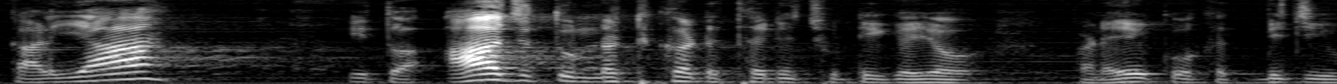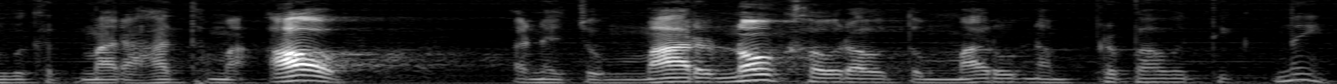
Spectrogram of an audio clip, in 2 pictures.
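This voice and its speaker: A man preaching a devotional story, voicing an angry village aunt who is a shrill complainer. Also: unhurried, a bit bright, husky, long reverb tail. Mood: threatening. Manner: shrill, scolding, indignant.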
